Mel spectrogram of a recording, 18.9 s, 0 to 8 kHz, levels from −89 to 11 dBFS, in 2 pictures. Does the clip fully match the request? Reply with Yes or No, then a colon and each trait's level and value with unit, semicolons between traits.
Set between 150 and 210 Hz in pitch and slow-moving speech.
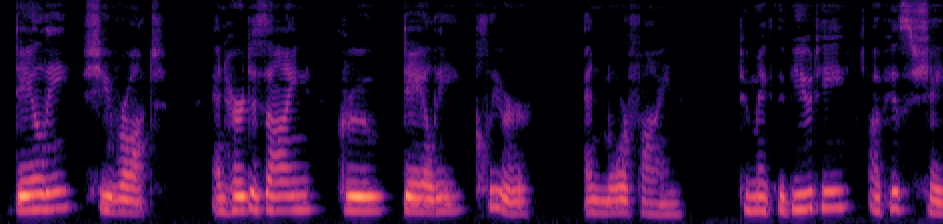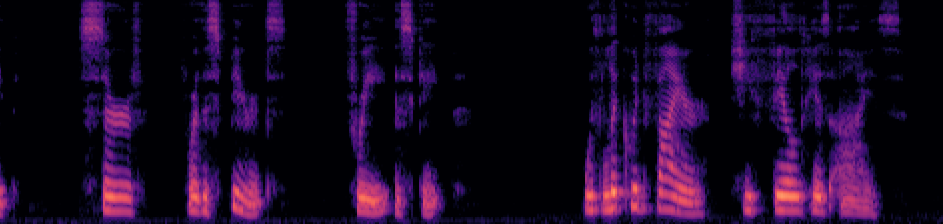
Yes: high, 190 Hz; slow, 100 wpm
